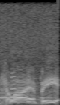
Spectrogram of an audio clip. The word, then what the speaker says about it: calliope: pulling a genuine 1907 calliope. Now, that's the way the old-timers pronounced it, calliope, and there's our old friend Mickey Mouse.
